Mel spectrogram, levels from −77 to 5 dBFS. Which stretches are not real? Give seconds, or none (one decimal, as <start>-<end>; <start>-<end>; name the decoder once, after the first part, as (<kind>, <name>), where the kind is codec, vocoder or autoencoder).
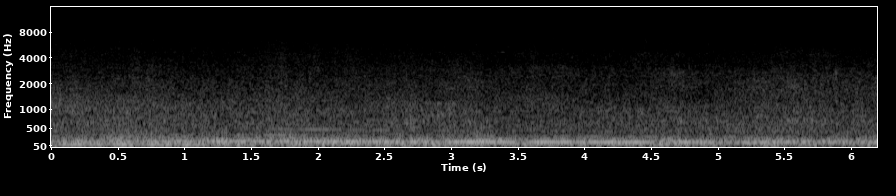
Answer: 0.0-0.6 (codec, SNAC); 2.2-3.9; 4.7-5.4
